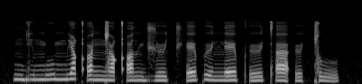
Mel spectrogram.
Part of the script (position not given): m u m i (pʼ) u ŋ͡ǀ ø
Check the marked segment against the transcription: incorrect: qʼ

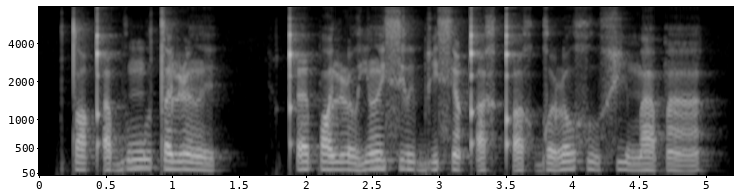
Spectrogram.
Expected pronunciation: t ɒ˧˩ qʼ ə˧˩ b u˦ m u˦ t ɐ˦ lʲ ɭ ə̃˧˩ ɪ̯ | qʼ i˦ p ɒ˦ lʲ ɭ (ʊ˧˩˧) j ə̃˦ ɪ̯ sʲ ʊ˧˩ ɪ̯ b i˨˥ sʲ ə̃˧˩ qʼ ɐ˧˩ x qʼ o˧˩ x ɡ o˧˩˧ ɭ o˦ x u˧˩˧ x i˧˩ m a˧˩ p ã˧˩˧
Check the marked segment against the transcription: correct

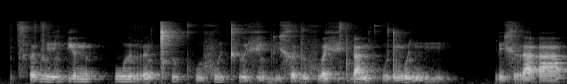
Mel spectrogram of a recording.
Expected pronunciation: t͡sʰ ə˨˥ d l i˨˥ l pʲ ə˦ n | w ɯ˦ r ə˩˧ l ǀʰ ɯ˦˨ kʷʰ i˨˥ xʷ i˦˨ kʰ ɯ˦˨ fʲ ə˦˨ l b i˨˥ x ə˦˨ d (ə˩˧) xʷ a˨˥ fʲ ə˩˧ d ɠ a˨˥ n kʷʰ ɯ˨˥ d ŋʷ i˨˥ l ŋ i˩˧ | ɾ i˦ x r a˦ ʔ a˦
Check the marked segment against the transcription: correct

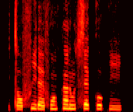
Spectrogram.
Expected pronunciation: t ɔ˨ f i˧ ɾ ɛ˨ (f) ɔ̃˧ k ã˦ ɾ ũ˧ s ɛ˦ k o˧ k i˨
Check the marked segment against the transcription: correct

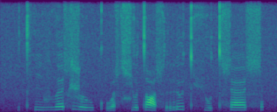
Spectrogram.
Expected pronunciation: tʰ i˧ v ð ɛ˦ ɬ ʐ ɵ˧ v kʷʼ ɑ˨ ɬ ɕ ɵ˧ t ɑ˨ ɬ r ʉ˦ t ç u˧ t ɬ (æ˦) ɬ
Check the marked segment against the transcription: correct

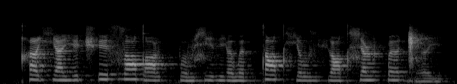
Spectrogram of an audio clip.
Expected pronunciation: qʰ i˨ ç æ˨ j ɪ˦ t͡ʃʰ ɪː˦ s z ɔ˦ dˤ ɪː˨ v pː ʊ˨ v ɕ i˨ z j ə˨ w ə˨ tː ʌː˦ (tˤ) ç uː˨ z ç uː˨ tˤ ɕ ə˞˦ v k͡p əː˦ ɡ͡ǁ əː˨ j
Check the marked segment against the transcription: correct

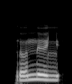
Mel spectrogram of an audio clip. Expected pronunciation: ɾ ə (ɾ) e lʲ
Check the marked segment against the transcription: incorrect: n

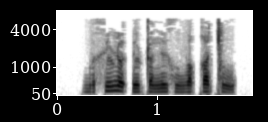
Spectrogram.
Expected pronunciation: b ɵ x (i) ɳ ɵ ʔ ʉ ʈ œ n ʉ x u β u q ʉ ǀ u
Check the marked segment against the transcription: incorrect: y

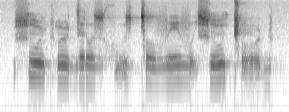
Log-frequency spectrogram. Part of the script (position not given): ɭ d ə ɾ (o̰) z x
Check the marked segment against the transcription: incorrect: o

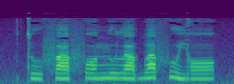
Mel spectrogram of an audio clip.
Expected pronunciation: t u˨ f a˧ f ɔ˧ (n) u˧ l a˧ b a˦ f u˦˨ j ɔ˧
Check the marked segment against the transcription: correct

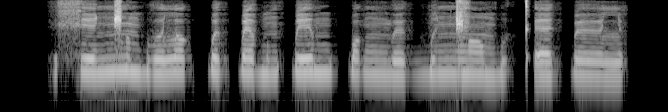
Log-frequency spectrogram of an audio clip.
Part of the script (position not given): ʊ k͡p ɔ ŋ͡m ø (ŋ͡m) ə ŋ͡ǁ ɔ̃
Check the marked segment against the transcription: incorrect: ɡ͡b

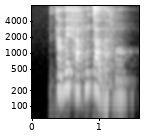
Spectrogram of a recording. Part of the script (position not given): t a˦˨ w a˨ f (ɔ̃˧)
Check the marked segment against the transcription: correct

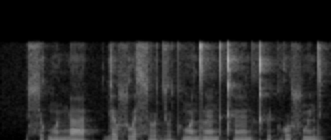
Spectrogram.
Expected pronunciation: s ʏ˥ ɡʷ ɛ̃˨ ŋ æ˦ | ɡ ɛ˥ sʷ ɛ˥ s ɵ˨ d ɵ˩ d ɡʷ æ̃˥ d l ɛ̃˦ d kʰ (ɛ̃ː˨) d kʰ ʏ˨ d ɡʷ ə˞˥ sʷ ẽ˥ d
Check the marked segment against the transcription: correct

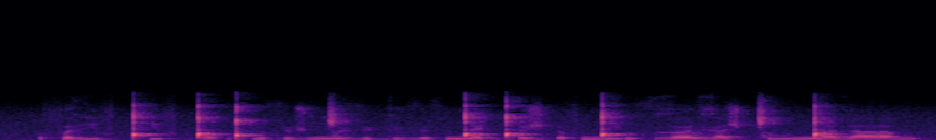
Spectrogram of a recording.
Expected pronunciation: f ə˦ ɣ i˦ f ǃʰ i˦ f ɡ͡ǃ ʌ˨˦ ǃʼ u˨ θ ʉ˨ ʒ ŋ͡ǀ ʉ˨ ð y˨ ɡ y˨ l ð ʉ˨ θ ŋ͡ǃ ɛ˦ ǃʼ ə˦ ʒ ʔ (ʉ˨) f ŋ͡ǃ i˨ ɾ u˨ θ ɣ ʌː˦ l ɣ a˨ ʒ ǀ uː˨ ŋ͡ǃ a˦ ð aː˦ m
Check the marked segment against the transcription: incorrect: ə˨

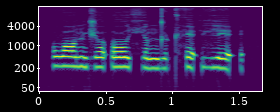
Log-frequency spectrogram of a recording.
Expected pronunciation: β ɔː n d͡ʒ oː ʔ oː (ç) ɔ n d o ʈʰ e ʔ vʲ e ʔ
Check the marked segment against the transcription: correct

